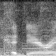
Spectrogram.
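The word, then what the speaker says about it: Hedera: doing plant shopping videos I was actually saying hedra Helix when it was actually hadera Helix it's um a long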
